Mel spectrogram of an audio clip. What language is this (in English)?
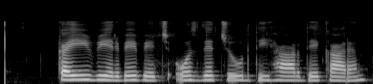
Punjabi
